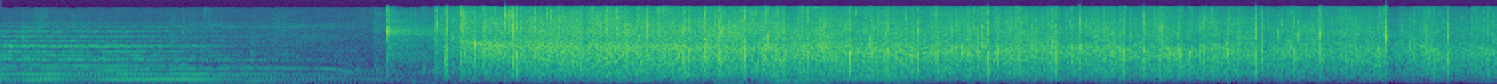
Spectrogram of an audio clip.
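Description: Ballet music ends on held notes. About two seconds in, an audience starts applauding and keeps clapping steadily.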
